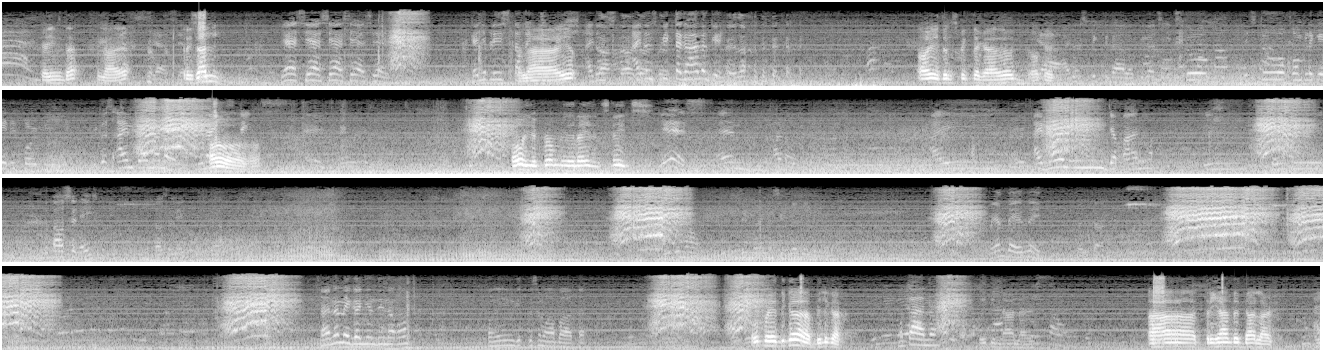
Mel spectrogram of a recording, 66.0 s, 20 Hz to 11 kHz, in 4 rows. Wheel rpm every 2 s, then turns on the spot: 0, 0, 0, 0, 0, 0, 0, 0, 0, 40, 0, 10, 0, 0, 10, 10, 20, 0, 0, 0, 30, 0, 10, 10, 80, 10, 40, 0, 10, 20, 0, 0, 0.
none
